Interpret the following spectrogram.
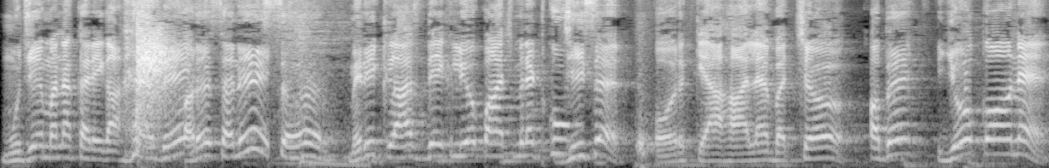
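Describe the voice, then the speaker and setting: A man's voice: sits high, animated, unhurried, bright, forceful tone. A man acting out comic school sketches, switching between bossy and whiny voices. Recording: background music under speech.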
